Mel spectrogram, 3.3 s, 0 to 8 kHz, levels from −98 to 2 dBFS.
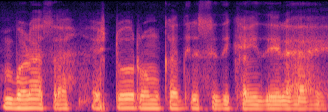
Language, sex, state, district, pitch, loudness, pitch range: Hindi, male, Punjab, Pathankot, 110 Hz, -17 LUFS, 105-115 Hz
